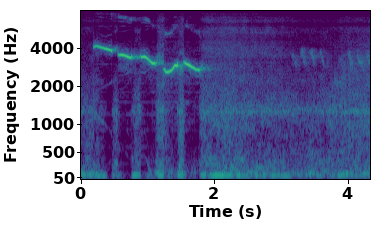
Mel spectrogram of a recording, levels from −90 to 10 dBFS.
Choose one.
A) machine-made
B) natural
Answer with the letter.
A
